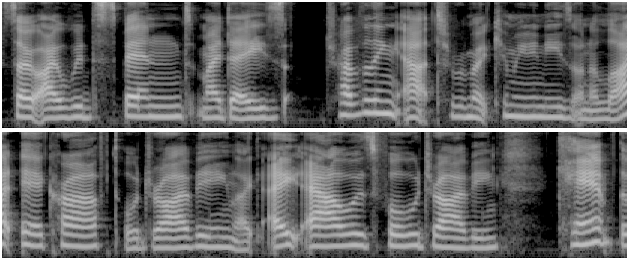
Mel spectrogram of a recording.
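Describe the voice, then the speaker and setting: A woman with an Australian accent at medium pitch, fairly slow in pace with ordinary pitch variation, dry and close with no echo on a very clean recording with a silent background. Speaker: dietitian. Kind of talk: podcast interview.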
